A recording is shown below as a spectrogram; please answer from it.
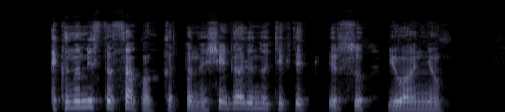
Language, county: Lithuanian, Vilnius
